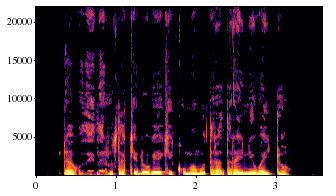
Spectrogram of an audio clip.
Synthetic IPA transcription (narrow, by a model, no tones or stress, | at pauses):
daɣoðaiðaɾut̪akedoɣekekumamot̪aɾat̪aɾainewaidɔ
